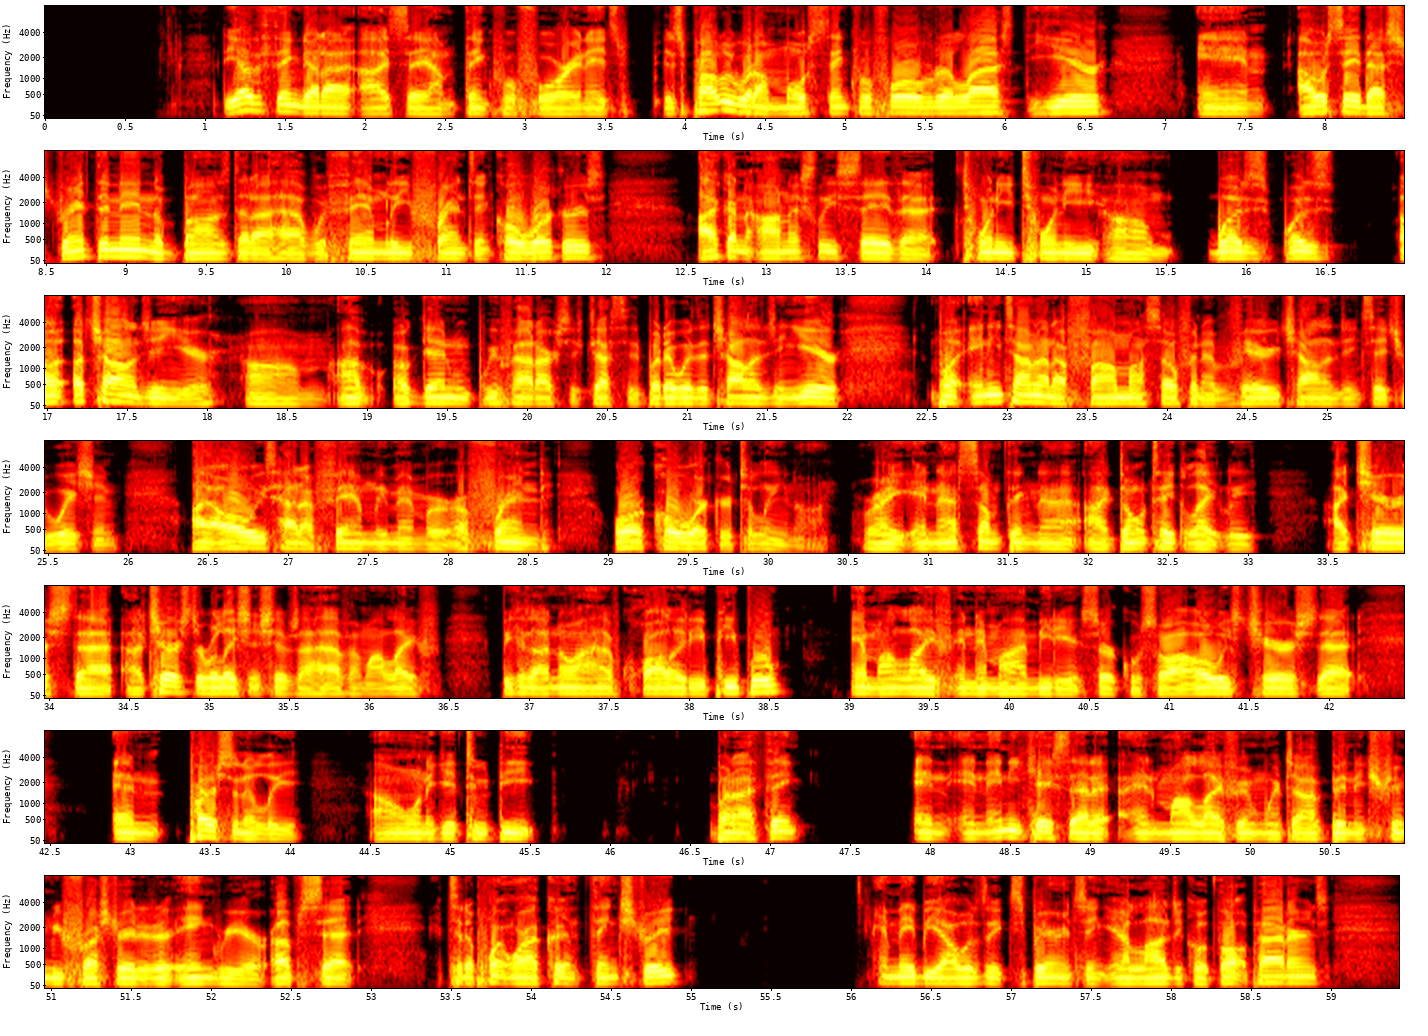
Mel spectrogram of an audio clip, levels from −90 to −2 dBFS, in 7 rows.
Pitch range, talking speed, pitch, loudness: 95-105 Hz, 180 wpm, 100 Hz, -19 LUFS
